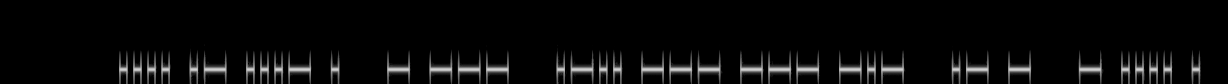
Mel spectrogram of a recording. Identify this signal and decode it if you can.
Morse code, heard as a keyed tone, about 17 wpm, 700 Hz. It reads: HAVE TO LOOK AT THE
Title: Sets of 5 Words Encore 17wpm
